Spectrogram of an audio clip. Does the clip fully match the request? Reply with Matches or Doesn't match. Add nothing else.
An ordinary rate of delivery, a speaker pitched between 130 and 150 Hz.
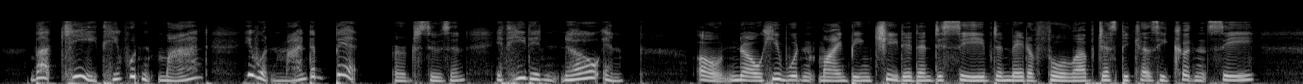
Doesn't match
